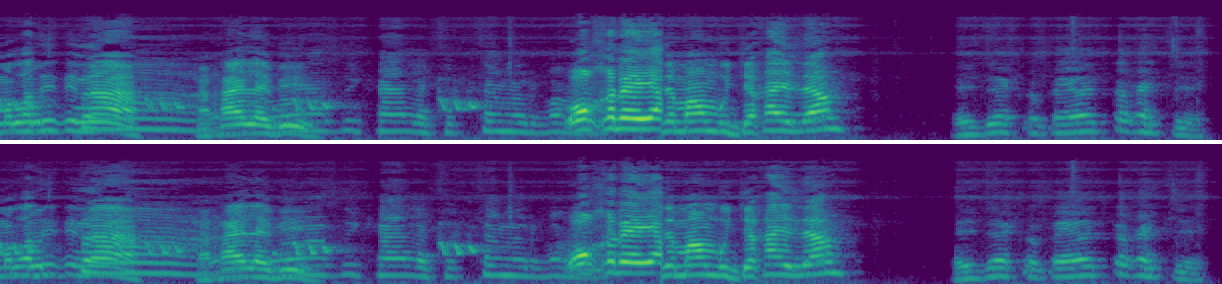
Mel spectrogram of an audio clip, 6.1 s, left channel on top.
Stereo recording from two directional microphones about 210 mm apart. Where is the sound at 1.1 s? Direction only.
55° left (ahead or behind).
